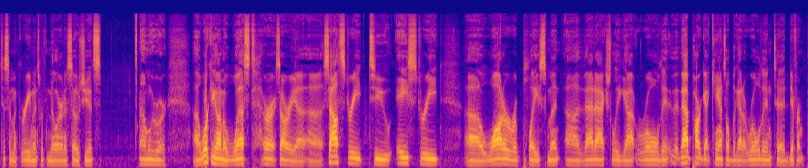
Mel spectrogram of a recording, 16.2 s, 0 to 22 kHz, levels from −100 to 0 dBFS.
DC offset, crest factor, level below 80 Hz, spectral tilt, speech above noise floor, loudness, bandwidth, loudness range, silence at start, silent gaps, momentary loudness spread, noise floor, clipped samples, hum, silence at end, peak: under 0.1%; 18 dB; -58 dBFS; -4 dB/octave; 41 dB; -21 LUFS; 16 kHz; 5 LU; 0.05 s; none; 12 LU; -62 dBFS; under 0.1%; none; 0.1 s; -4 dBFS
